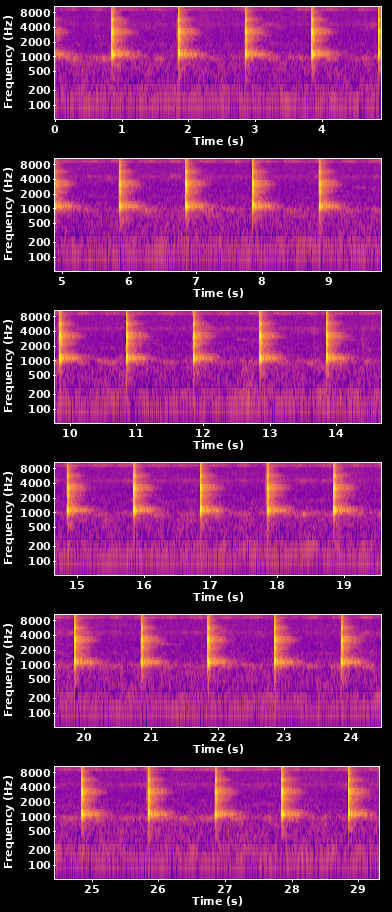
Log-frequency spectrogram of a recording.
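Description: Metronome clicking steadily about once a second, a short sharp tick each time, keeping the count for timed slow breathing.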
